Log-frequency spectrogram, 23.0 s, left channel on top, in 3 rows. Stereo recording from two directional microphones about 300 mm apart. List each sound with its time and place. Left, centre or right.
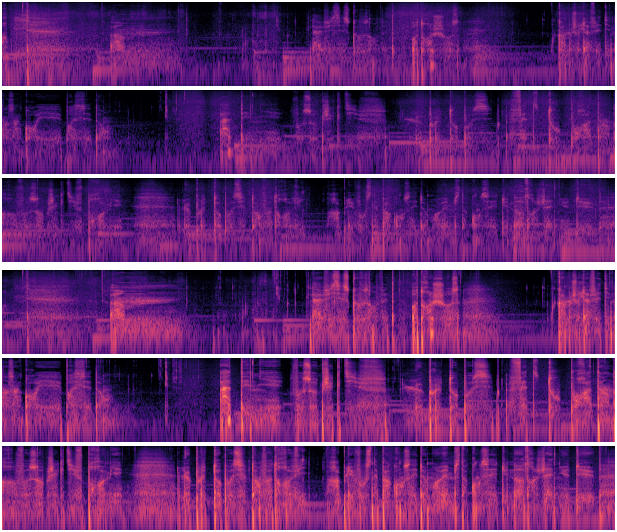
0.3 s whispering: left
1.3 s music: right
3.4 s whispering: right
9.7 s chewing: right
10.3 s speech: right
